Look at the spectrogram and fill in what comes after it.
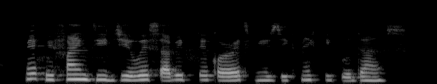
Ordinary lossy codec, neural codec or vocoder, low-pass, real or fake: AAC, 64 kbps; none; 7.2 kHz; real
